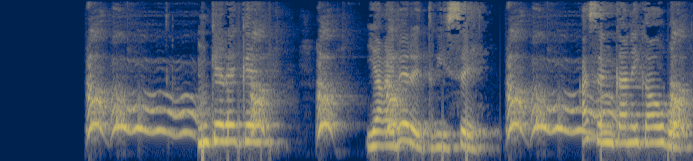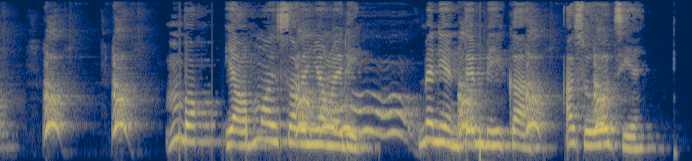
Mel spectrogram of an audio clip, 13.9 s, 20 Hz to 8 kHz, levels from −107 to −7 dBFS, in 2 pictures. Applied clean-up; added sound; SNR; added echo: none; Bark; 2 dB; none.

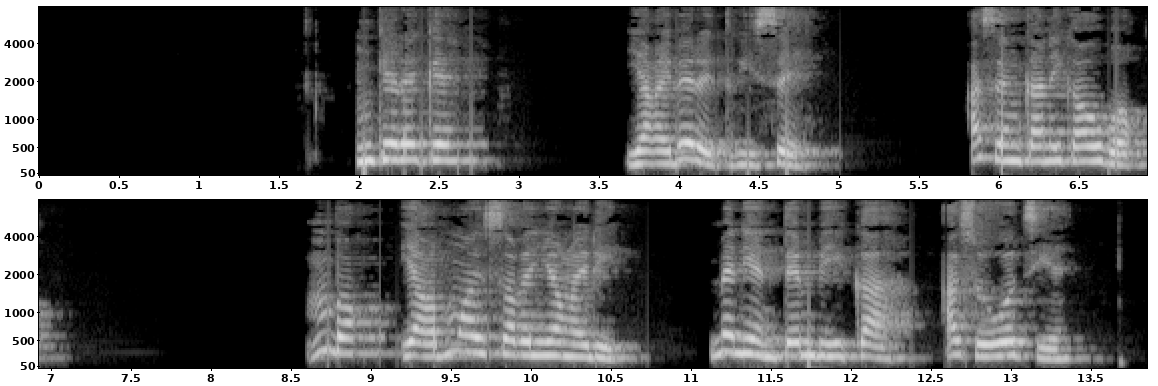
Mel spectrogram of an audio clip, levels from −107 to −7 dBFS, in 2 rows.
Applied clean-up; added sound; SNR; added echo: none; none; none; none.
